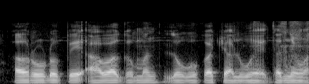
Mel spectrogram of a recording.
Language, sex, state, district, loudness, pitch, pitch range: Hindi, male, Chhattisgarh, Bastar, -17 LUFS, 95 Hz, 90-95 Hz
